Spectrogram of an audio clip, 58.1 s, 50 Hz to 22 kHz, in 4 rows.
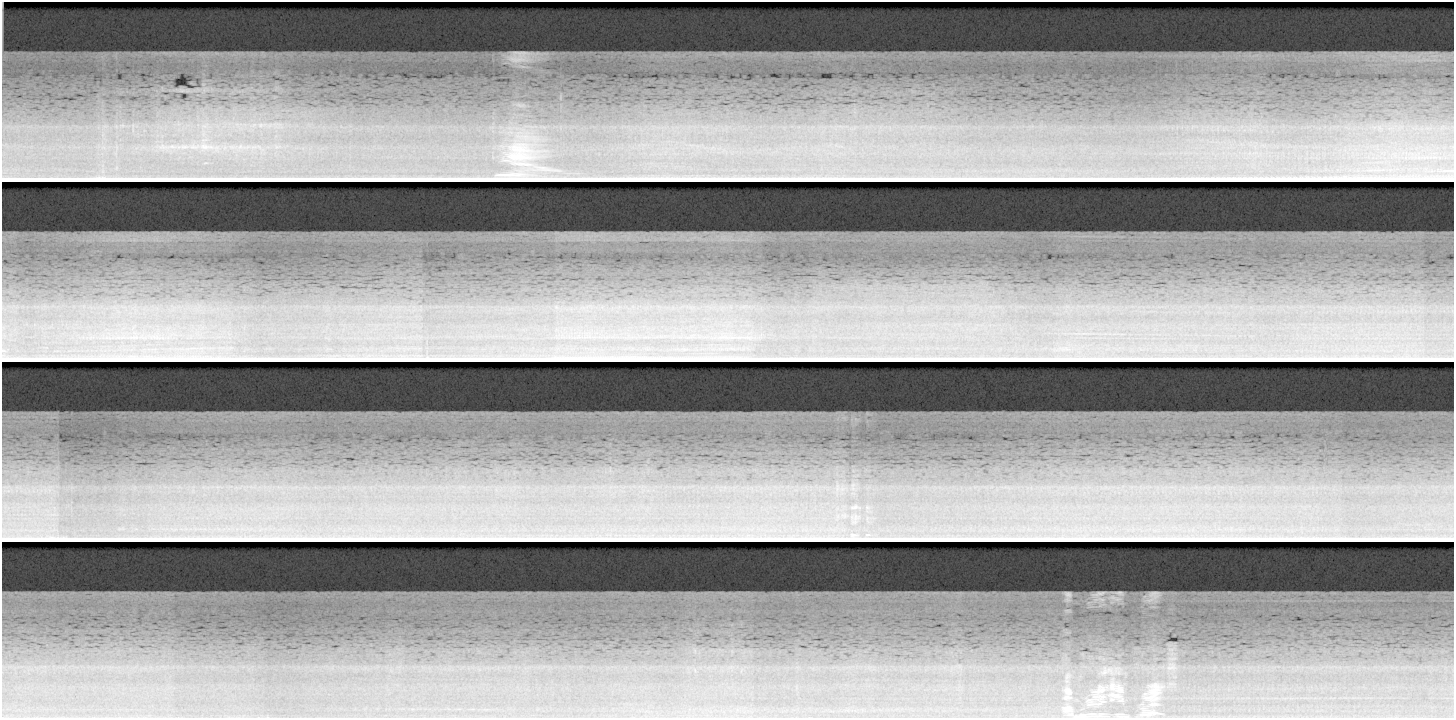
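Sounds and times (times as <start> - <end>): wind noise: 5.8 - 54.2
motorcycle engine accelerating: 11.6 - 58.0.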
